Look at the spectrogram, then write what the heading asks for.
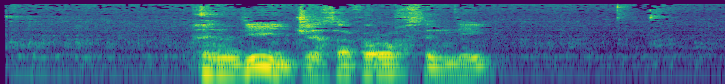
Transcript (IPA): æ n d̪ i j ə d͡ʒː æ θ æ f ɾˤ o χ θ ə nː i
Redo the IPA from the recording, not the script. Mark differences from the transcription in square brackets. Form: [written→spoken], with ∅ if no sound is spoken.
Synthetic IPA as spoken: æ n d̪ i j ə d͡ʒː æ θ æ f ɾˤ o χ θ ə nː i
